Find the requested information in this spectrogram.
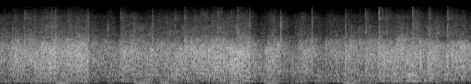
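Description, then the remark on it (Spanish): A crowd claps steadily for several seconds, a dense, even wash of many hands at a fairly loud level with no clear voices. “Un aplauso, por favor.”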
